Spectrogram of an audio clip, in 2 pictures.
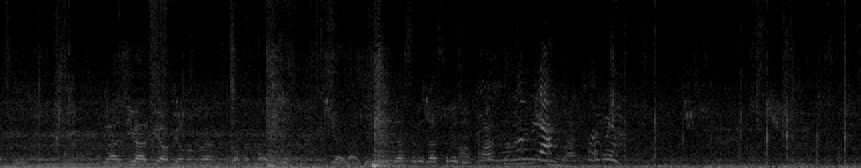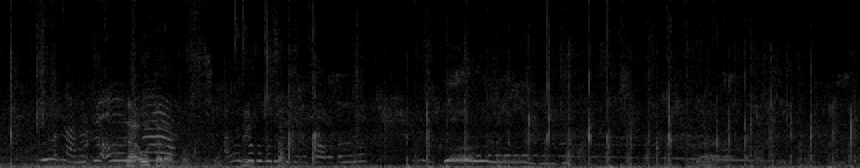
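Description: Children talk and call out nearby.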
